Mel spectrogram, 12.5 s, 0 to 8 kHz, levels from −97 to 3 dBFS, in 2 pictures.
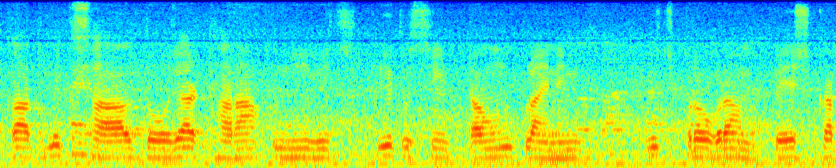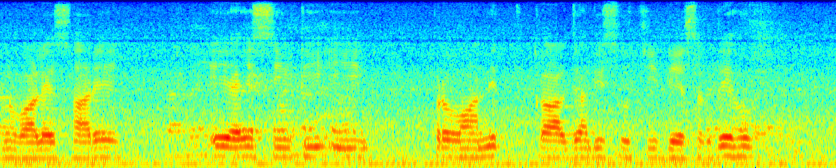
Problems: continuous background conversations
